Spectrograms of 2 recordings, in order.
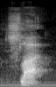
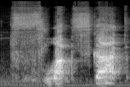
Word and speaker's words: Scott: at that this is Scott I was saying your name wrong so Scott thank you for coming to the store yeah I was saying slot no Scott's a good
